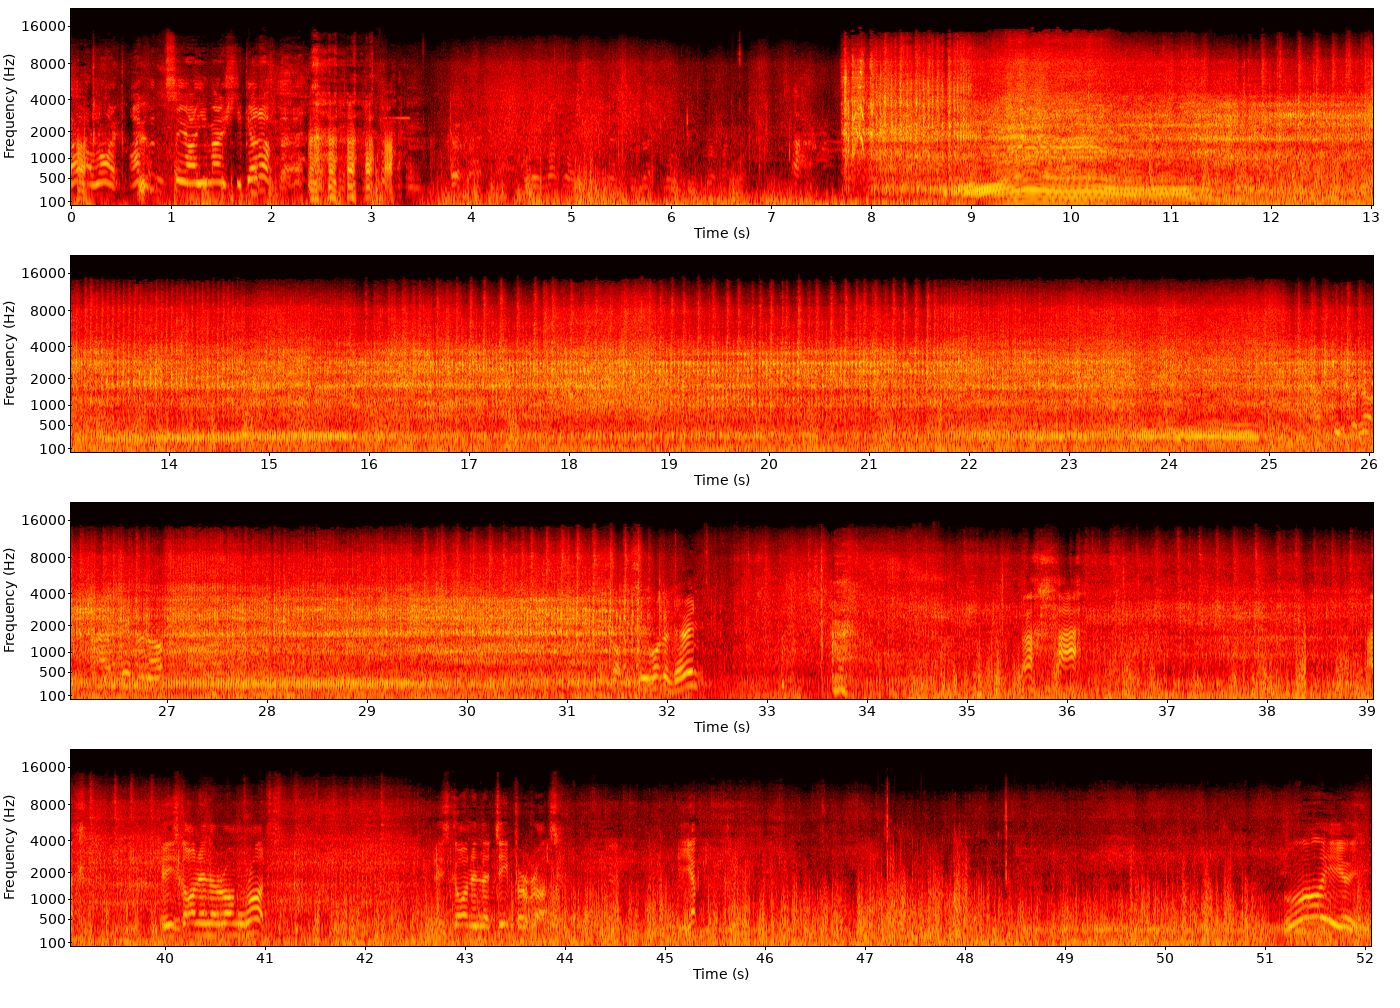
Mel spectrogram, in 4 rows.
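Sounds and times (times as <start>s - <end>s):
motorcycle engine revving: 7.7s - 52.0s.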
